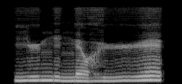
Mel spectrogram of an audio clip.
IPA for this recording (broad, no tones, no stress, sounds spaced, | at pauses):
j y ŋ i ŋ e o̯ ɦ yː e̯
